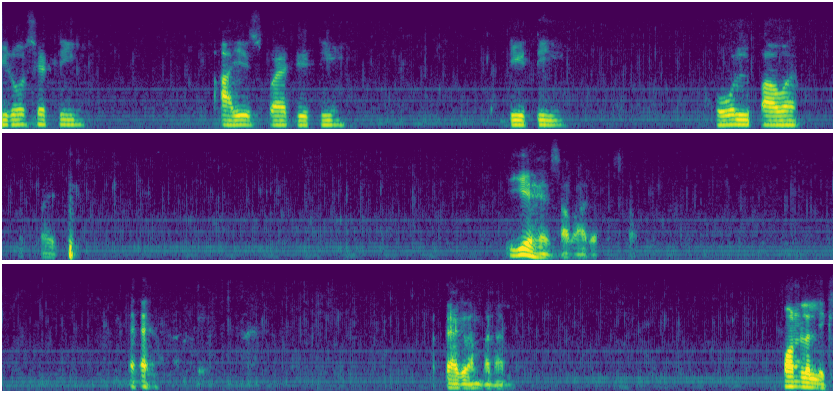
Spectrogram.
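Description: A man speaks calmly in short phrases into a close microphone.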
